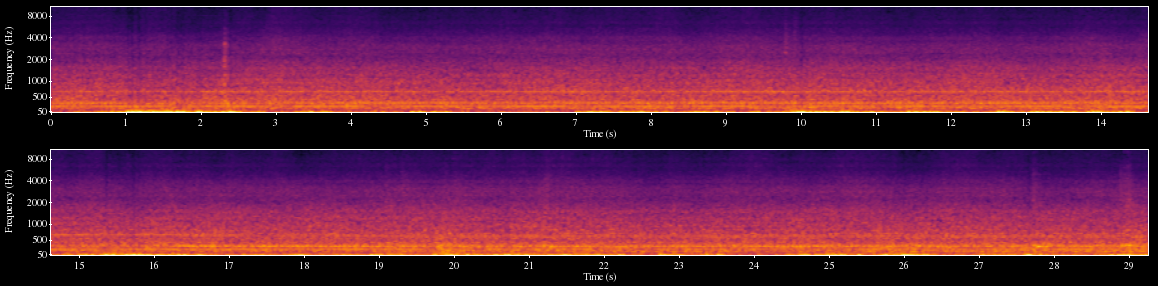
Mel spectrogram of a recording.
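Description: Hanging-roller concrete pipe machine running, its steel pipe mould turning on the roller shaft: a loud, steady low rumble with a steady motor hum over it.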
